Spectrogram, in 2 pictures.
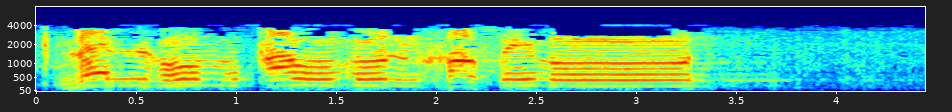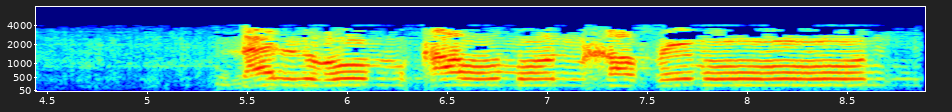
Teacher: إظهار التنوين في الخاء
